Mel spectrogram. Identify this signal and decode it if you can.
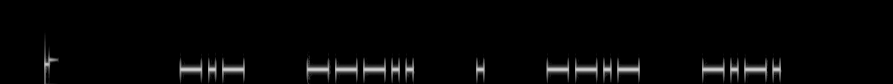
Morse code, heard as a keyed tone, about 17 wpm, spaced as for 10 wpm, 700 Hz. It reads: K8EQC
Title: USA Call Signs - 5 Characters - 3x Character Spacing - 17wpm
